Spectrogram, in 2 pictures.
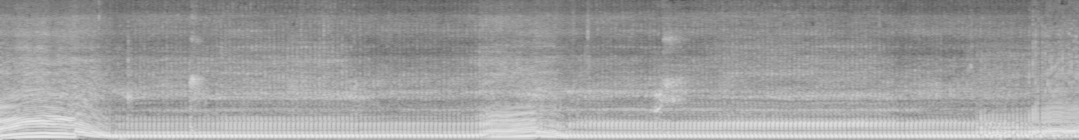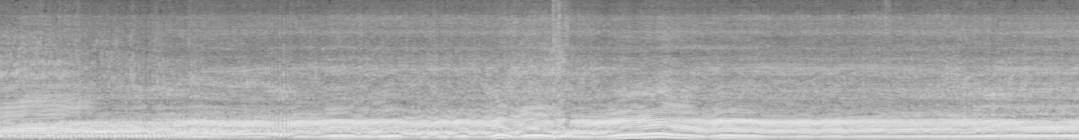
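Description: Off-road dirt bike engine close up, revving up and down a few times at low speed over rough ground, then held at steadier, higher revs in the second half.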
